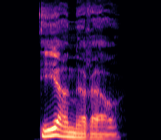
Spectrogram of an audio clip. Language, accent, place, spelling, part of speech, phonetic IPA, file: German, Germany, Berlin, ehernerer, adjective, [ˈeːɐnəʁɐ], De-ehernerer.ogg
- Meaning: inflection of ehern: 1. strong/mixed nominative masculine singular comparative degree 2. strong genitive/dative feminine singular comparative degree 3. strong genitive plural comparative degree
